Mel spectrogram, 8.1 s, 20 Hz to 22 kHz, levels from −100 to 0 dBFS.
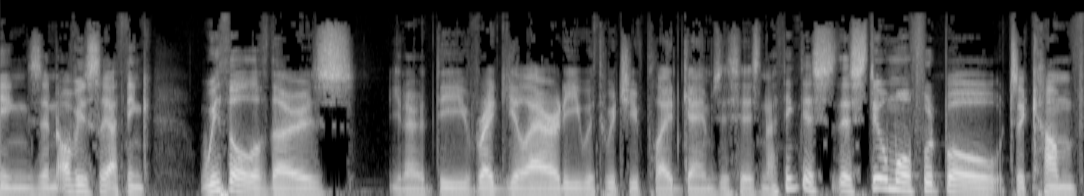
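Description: Nothing to flag: no technical faults are audible at any point in the recording.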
